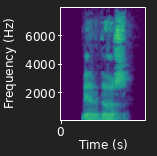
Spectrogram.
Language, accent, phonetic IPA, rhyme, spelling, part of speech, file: Catalan, Valencia, [veɾˈðos], -os, verdós, adjective, LL-Q7026 (cat)-verdós.wav
- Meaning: greenish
